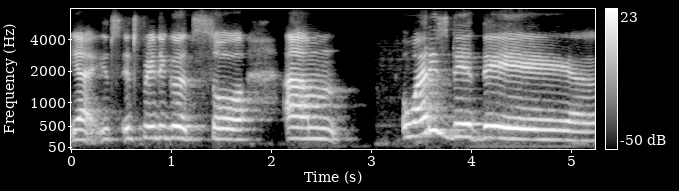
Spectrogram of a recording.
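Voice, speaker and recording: Speaking at a very slow pace, a woman with a non-native accent has a fairly high pitch and ordinary pitch variation. Audible room echo surrounds her voice. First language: not English. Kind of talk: casual interview chat. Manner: halting.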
